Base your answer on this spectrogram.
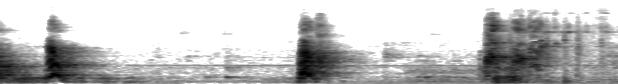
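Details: A teacup Chihuahua defending its treat against a Great Pyrenees puppy indoors: three rough, noisy barks spread over six seconds, the last one longer and more scratchy, with a constant background hum.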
